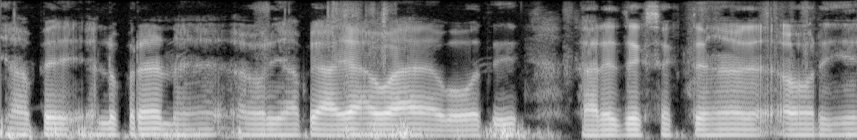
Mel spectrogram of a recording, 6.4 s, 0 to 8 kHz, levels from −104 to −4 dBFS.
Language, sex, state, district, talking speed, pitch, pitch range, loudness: Hindi, male, Chhattisgarh, Kabirdham, 170 wpm, 115 Hz, 115-120 Hz, -20 LUFS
